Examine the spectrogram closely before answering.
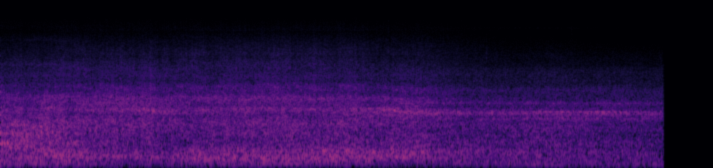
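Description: Hankyu electric limited-express train passing through a station at speed without stopping: a steady loud rush of wheels on rail with a faint high whine that slides slightly lower as it goes by. The sound cuts off suddenly near the end.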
